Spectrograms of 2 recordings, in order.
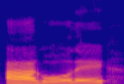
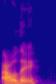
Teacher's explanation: the letter G between vowels is pronounced very slightly, eventually quick pronunciation of agode merged into agode merged into aude.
